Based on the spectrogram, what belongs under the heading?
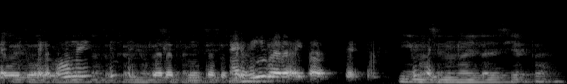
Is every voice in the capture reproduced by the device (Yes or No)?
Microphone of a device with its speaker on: No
